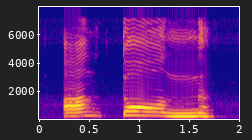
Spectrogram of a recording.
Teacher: Закінчується ім'я на приголосний твердий Н.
